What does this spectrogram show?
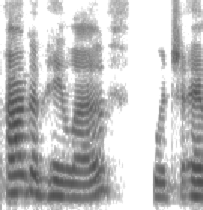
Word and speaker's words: agape: type of love the agape love absolutely um so yeah I mean you know Agape uh that's how I pronounce it U I think that's the correct form this comes from the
